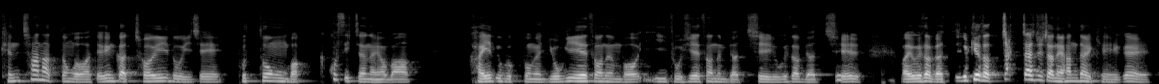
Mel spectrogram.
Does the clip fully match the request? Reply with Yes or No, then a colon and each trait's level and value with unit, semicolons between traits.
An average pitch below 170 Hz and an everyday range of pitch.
Yes: low, 135 Hz; average, 3.8 semitones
